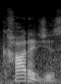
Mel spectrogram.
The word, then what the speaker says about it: cottage: There are a lot of cottages here. Pronunciation. The T makes a fast D. Cott cott cottage.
